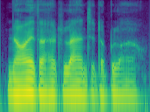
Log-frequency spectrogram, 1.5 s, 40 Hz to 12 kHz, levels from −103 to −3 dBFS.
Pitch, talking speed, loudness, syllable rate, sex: 95 Hz, 200 wpm, -18 LUFS, 5.2 syllables/s, male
